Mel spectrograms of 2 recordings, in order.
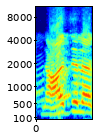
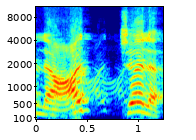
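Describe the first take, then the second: First: लाजला with a plain single ज, the wrong way; wrong reading. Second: लाजला with the ज doubled and held, slowly; correct reading. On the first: Teacher showing students the wrong reading of लाजला. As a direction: say लाजला without doubling the jeem. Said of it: "लाजला नहीं करना". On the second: Teacher showing students the correct reading of लाजला. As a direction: lean on the double jeem in लाजला. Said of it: "जीम को दो बार". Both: Shown as a demonstration.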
